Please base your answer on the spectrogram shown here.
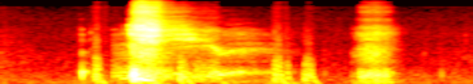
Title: A few induced sneezes and a nose blow (F)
